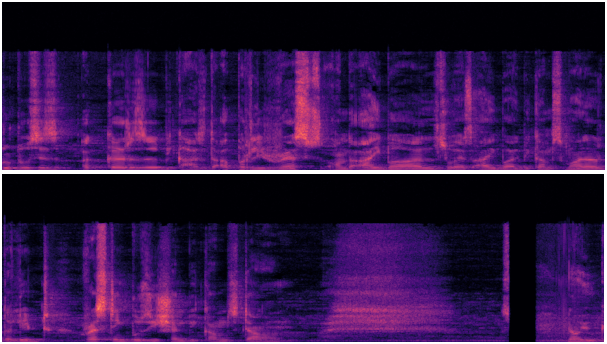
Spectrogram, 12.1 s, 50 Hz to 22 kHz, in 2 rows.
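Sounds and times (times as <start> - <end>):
person breathing close to microphone: 9.2 - 10.7.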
